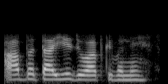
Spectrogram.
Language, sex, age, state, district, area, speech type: Urdu, female, 30-45, Uttar Pradesh, Lucknow, rural, conversation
